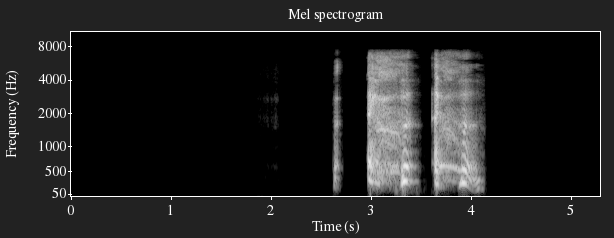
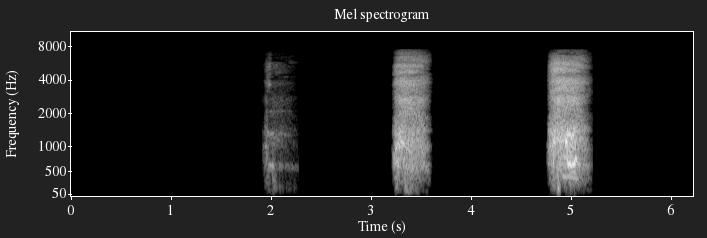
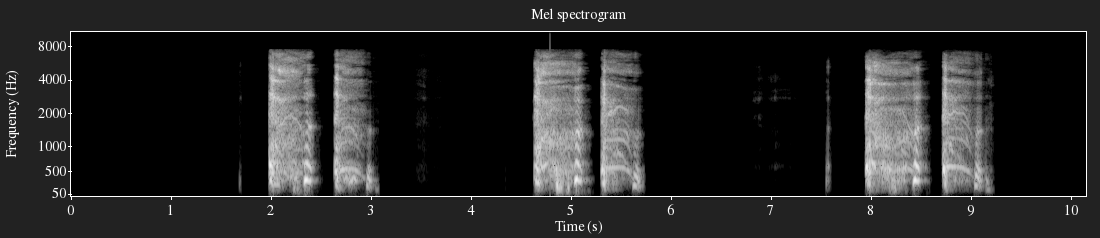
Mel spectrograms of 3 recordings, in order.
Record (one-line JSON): {"cough_length": "5.3 s", "cough_amplitude": 28584, "cough_signal_mean_std_ratio": 0.29, "exhalation_length": "6.2 s", "exhalation_amplitude": 20637, "exhalation_signal_mean_std_ratio": 0.22, "three_cough_length": "10.2 s", "three_cough_amplitude": 29271, "three_cough_signal_mean_std_ratio": 0.34, "survey_phase": "beta (2021-08-13 to 2022-03-07)", "age": "45-64", "gender": "Female", "wearing_mask": "No", "symptom_none": true, "smoker_status": "Never smoked", "respiratory_condition_asthma": false, "respiratory_condition_other": false, "recruitment_source": "REACT", "submission_delay": "6 days", "covid_test_result": "Negative", "covid_test_method": "RT-qPCR", "influenza_a_test_result": "Negative", "influenza_b_test_result": "Negative"}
